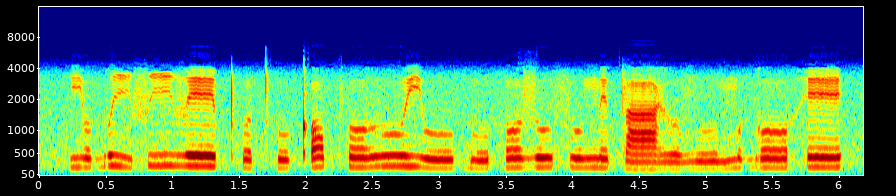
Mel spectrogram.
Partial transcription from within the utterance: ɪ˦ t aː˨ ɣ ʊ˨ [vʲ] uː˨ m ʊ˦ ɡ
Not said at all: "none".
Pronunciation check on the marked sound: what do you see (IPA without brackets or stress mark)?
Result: v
